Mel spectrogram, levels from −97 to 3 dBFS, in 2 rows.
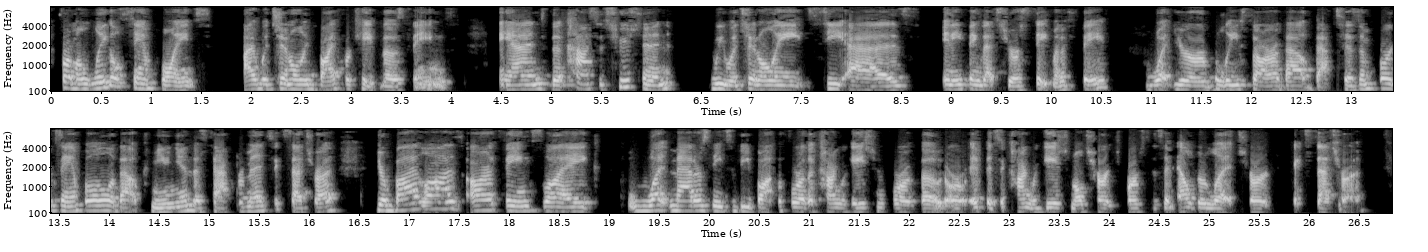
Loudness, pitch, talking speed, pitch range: -19 LUFS, 160 Hz, 150 wpm, 145-180 Hz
